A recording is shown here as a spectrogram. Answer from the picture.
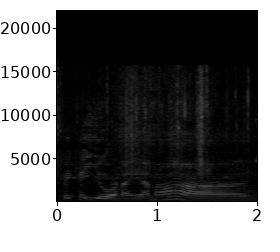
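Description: A faint voice speaking in short, rising and falling syllables, well below the level of the nearby conversation.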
